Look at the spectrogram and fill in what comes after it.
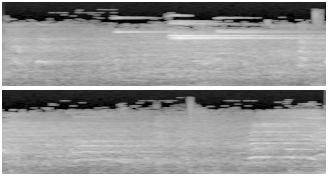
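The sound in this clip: A basketball is dribbled with the right hand and then the left across the court during a high school game, giving repeated bounces under a commentator's voice, with sharp shoe squeaks and gym crowd noise.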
